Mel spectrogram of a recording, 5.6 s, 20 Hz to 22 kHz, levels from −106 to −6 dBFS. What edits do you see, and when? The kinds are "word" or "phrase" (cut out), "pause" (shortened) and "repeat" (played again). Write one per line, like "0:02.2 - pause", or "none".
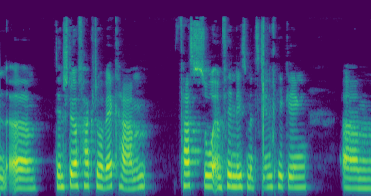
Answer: none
